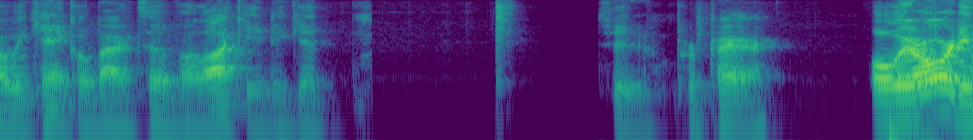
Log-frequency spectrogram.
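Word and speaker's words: Vallaki: Valakai, or we pronounce it Valaki.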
